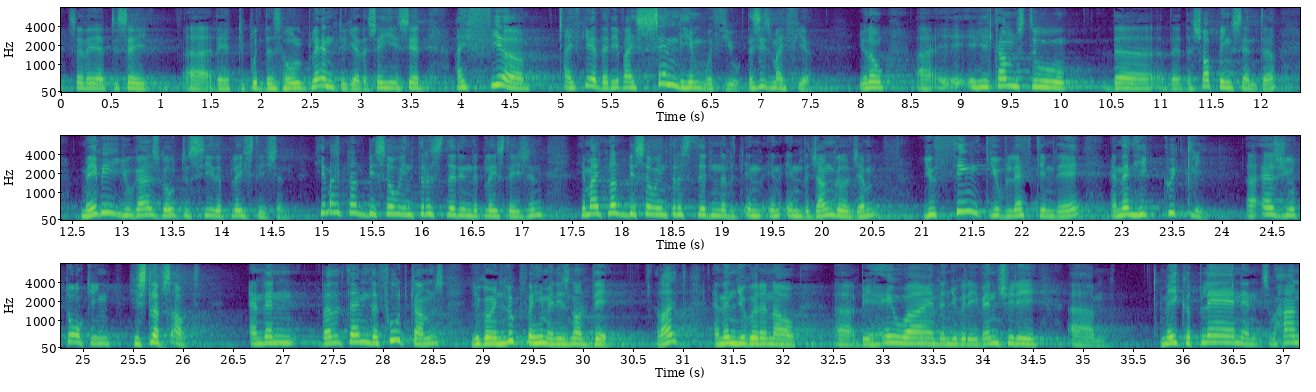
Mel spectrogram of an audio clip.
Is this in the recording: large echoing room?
yes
